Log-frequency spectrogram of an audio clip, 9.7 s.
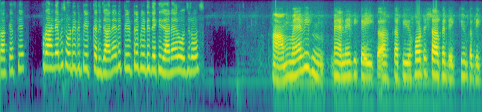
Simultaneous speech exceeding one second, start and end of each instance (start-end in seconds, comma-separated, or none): none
